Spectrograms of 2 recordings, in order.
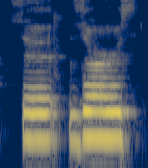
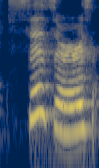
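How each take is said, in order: First: "scissors" split into two even, separate syllables; robot syllables. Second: Said in the usual way. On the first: Shown as a demonstration. Teacher showing young pupils robot talk, "scissors" in robotic syllables. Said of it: "then say it like a robot". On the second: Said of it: "first repeat the word scissors".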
